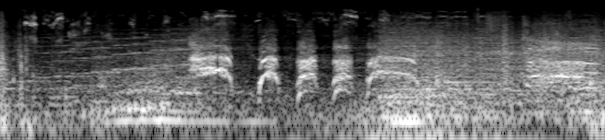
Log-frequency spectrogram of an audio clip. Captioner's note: genuine terrified noises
